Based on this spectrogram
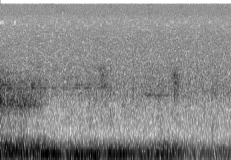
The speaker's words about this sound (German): das erste Donnergrollen, bevor es kam, das konnte ich nicht aufnehmen. Aber jetzt hört ihr sozusagen noch die Nachwehen.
